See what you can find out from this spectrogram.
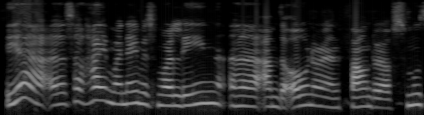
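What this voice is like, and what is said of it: Dutch accent. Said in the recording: “originally from the Netherlands ... people would obviously hear your accent and know that you're not from Austin, Texas.”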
